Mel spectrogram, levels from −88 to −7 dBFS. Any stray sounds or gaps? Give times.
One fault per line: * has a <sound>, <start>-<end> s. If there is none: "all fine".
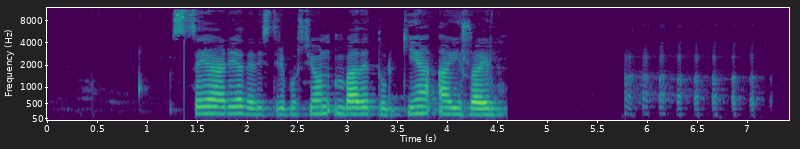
* has a laugh, 5.7-7.3 s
